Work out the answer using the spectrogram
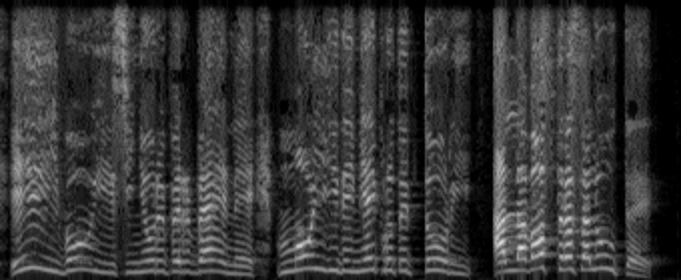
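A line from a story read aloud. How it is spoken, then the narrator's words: Shouted toast. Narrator (Italian): disse Rosanette, gridò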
